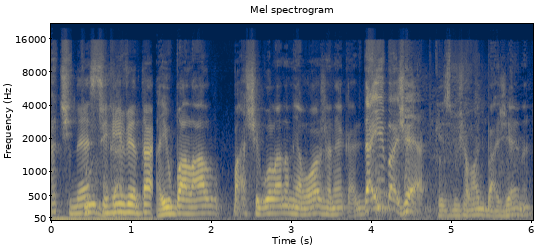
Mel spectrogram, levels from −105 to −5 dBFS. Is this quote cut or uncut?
cut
